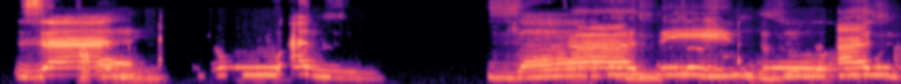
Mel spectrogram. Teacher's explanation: membentur gigi seri depan ya. Jadi deras suaranya itu di gigi seri depan. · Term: sofir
